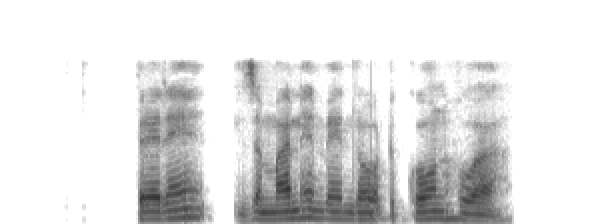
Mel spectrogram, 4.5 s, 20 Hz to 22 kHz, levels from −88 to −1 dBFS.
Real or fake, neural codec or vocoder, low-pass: fake; codec, 24 kHz, 0.9 kbps, WavTokenizer, medium speech release version 2; 7.2 kHz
